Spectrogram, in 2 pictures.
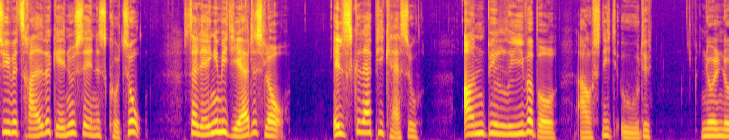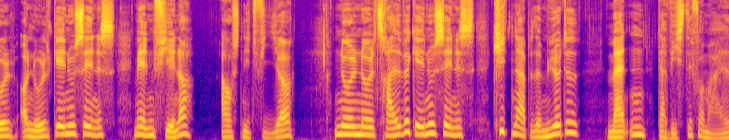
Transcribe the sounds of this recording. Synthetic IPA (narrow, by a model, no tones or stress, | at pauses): yːʋət͡sʰʁað̞ˠʋəɡ̥enusen̰əskʰɔ̽t͡sʰo̝̰ː | sɒ̽leŋəmid̥jæɐd̥əslɒ̰ː | elsɡ̥əð̞̩ˠæpʰikʰæso̝ | ʔɒnb̥iliʋɐbəl | ʔɑ̈ʊsnid̥ɔ̽ːd̥ə | nɔ̽lnɔ̽lʔɒ̽nɔ̽lɡ̥enusen̰əsmel̰m̩fjenɐ | ʔɑ̈ʊsnid̥fiːɐ | nɔ̽lnɔ̽lt͡sʰʁað̞ˠʋəɡ̥enusen̰əs | kʰid̥næb̥əð̩ˠæmyɐ̰d̥əð̞̩ˠ | mæn̰n̩d̥ɑ̈ʋe̝sd̥əfɒ̽mɑ̈ɪð̩ˠ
